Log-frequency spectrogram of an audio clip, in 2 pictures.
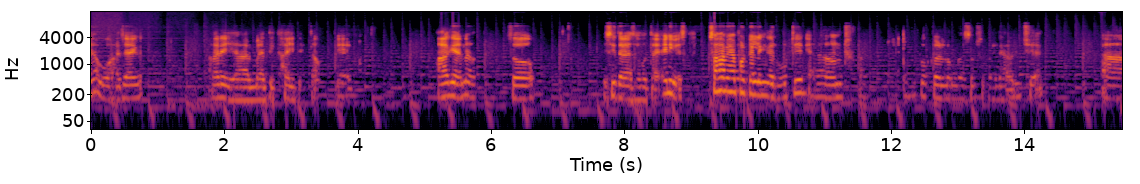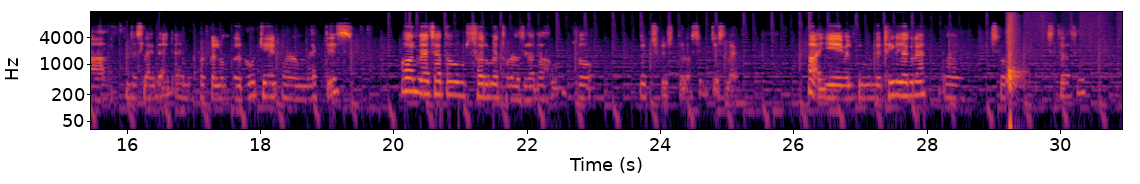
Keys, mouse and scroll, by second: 1.6 click, 1.7 space, 4.1 space, 5.0-7.1 drag, 10.1-12.1 drag, 12.1 ctrl+z, 13.2 ctrl+click, 15.5-19.0 ctrl+drag, 19.5 scroll down 1, 19.9 alt+middle click, 20.5-24.5 drag, 25.3-25.7 scroll up 1, 26.6 alt+middle click, 27.3-30.1 drag, 30.6 alt+middle click.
